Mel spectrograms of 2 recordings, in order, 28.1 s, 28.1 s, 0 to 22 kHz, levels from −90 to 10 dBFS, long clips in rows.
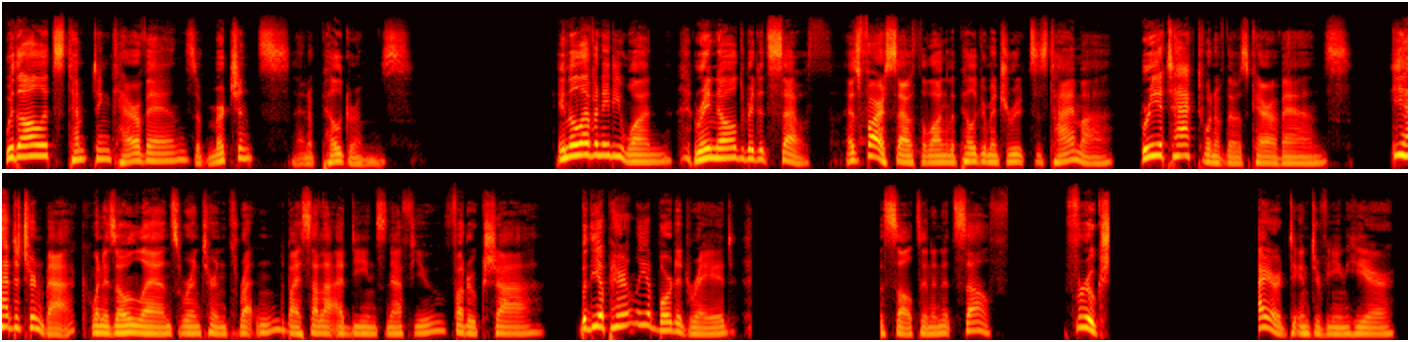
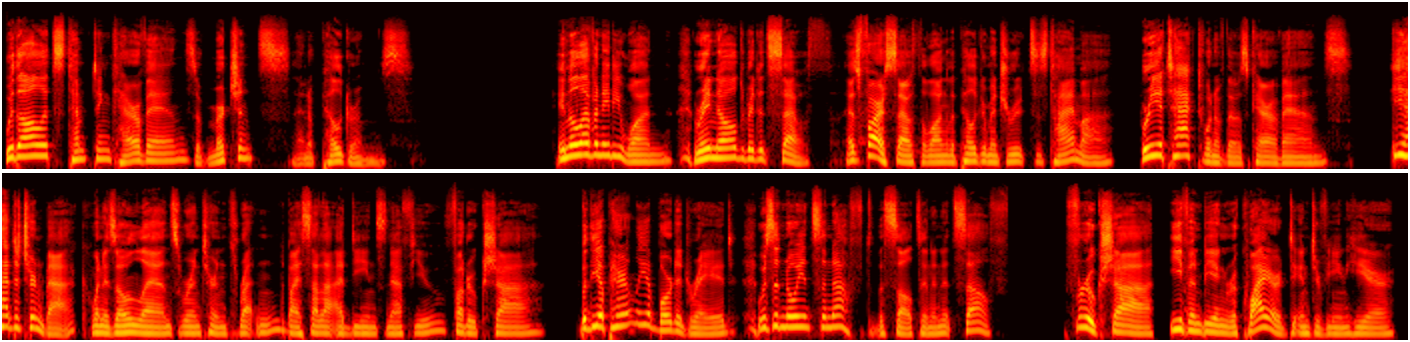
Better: second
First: audio cutting out; at 22 s for 1.5 s and at 25 s for 1.5 s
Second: none

